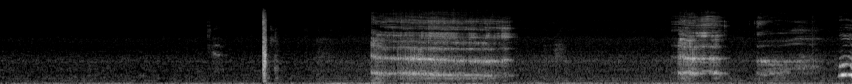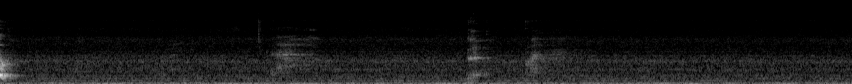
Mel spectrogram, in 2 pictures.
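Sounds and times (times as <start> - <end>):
sharp click: 2.6 - 2.8
person burping: 3.7 - 5.2, 6.7 - 8.2, 13.2 - 13.4.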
